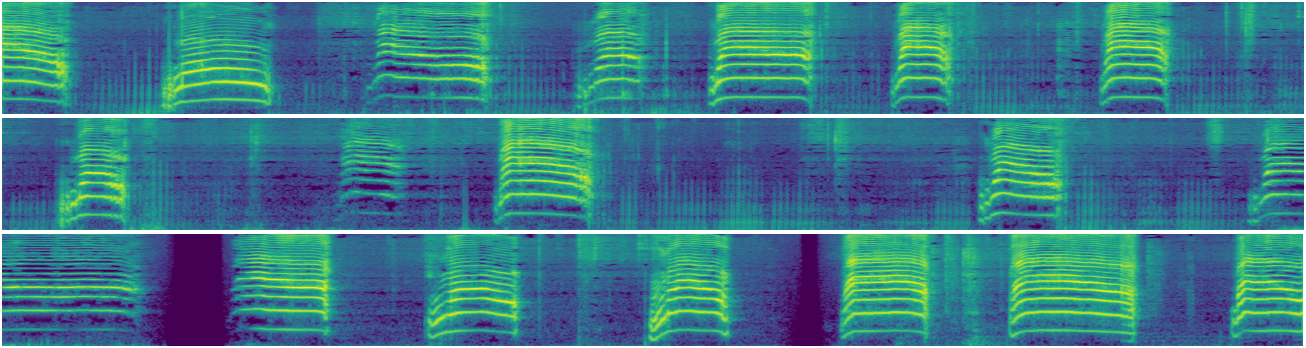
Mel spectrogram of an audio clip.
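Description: Domestic cats meowing over and over, about seventeen separate meows a second or two apart, each rising and then falling in pitch. One call about two-thirds of the way through is longer and steadier than the rest.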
